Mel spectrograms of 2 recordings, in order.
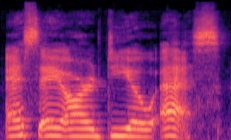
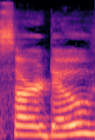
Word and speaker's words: Sardo: that Sardo is spelled sa RDOs but see in character on episode 2 I kept saying there's only one Sardo and it's not sourdough sand like this it's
